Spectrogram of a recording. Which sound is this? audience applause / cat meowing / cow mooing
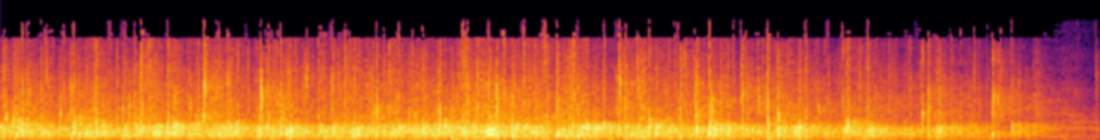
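audience applause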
